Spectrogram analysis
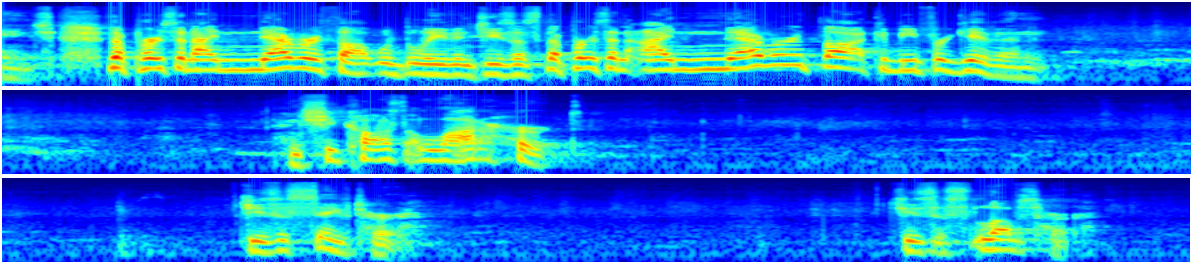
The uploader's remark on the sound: Recorded live at Word of Life Church in Le Sueur, Minnesota on March 20, 2022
